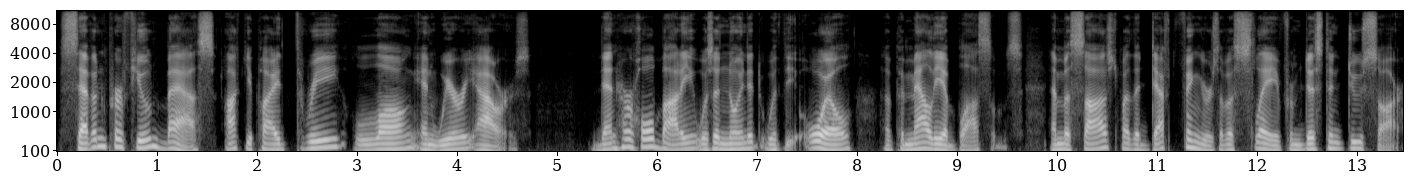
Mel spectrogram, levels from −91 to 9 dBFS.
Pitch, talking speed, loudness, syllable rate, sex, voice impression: 135 Hz, 145 wpm, -19 LUFS, 4.3 syllables/s, male, masculine, slightly adult-like, clear, intellectual, calm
